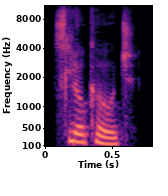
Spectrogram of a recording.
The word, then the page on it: slowcoach: Indian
